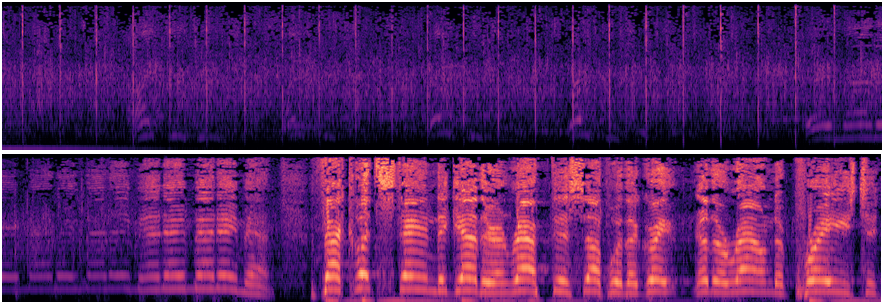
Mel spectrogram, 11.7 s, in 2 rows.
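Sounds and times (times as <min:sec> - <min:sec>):
audience clapping: 0:00.0 - 0:08.3
speech: 0:06.8 - 0:11.7.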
